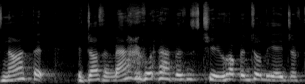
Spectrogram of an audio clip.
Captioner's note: laughter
